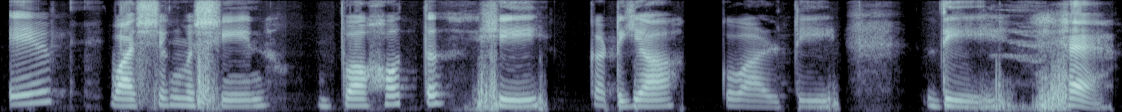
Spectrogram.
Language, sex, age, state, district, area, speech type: Punjabi, female, 45-60, Punjab, Tarn Taran, urban, spontaneous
